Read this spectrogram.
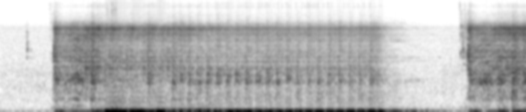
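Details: Mitsubishi Legnum with replacement engine, cam sensor probed during cranking: starter spins steadily about three seconds with a few weak catches that never pick up, then cranks again; won't start, wiring/signal faults suspected.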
